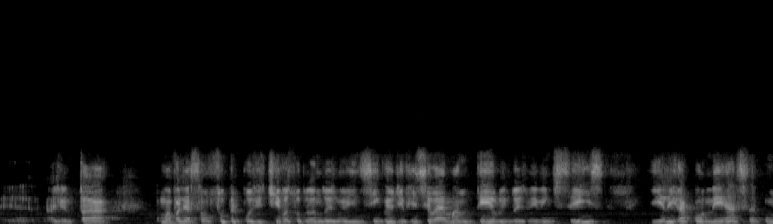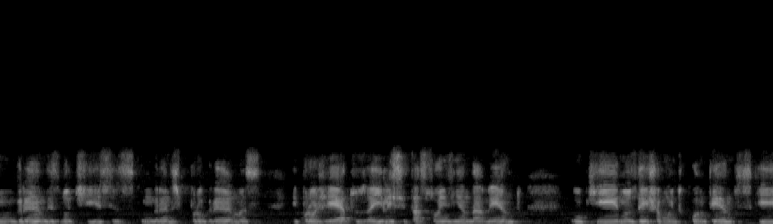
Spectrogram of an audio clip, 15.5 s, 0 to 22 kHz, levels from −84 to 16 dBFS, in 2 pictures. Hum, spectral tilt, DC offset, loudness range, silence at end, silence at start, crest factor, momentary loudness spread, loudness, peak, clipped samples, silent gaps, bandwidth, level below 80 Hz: none; -1 dB/octave; under 0.1%; 3 LU; 0 s; 0.05 s; 22 dB; 13 LU; -32 LUFS; -12 dBFS; under 0.1%; none; 8 kHz; -80 dBFS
